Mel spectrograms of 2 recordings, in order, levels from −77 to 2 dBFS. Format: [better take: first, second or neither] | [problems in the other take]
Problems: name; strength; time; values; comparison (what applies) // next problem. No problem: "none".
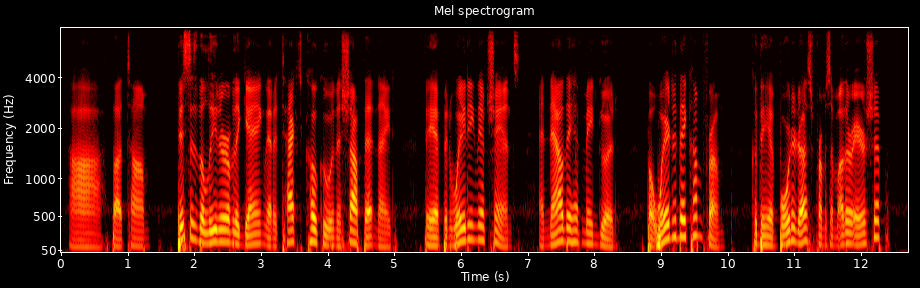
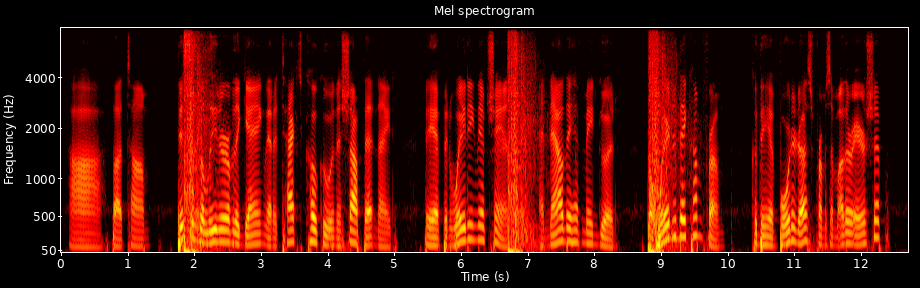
first | background sound (Gunshot, gunfire); 5 dB below the speech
